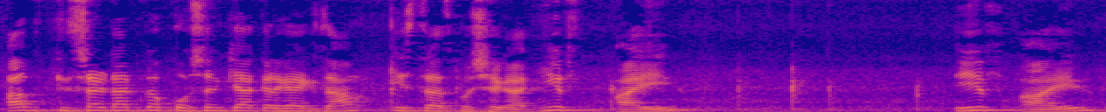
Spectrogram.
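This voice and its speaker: In an exam-prep English grammar lecture, a man poses his own questions and answers them, repeating key words. His voice is high-pitched at a normal speed, and the low-quality recording carries slight background noise.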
